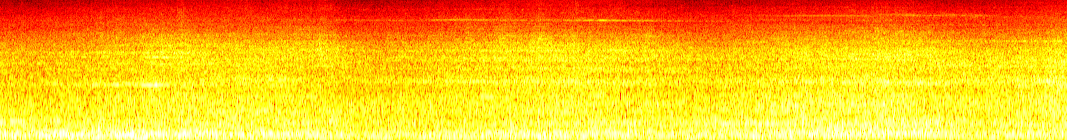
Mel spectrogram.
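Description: Passenger coaches of a locomotive-hauled train rolling past, a steady, continuous rush of wheels on the rails.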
